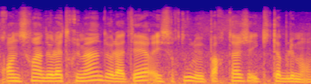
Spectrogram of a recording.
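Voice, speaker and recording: With ordinary pitch movement, a man gets his words out at a fairly brisk clip. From northeastern France. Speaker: permaculture association founder. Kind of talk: interview. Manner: hesitant.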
